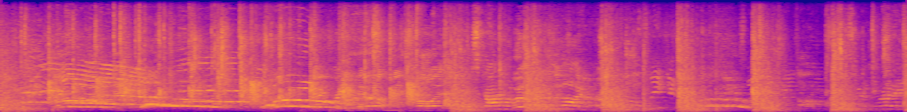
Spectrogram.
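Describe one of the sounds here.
A small indoor crowd shouts and jeers.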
